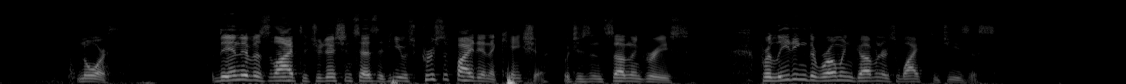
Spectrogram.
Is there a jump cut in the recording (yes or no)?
yes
